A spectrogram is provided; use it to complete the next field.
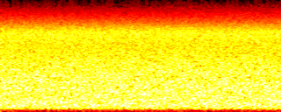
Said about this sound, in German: Ein rosa Rauschen. Du erinnerst dich? Pink Noise, eingefangen mit einem Schmetterlingsnetz.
